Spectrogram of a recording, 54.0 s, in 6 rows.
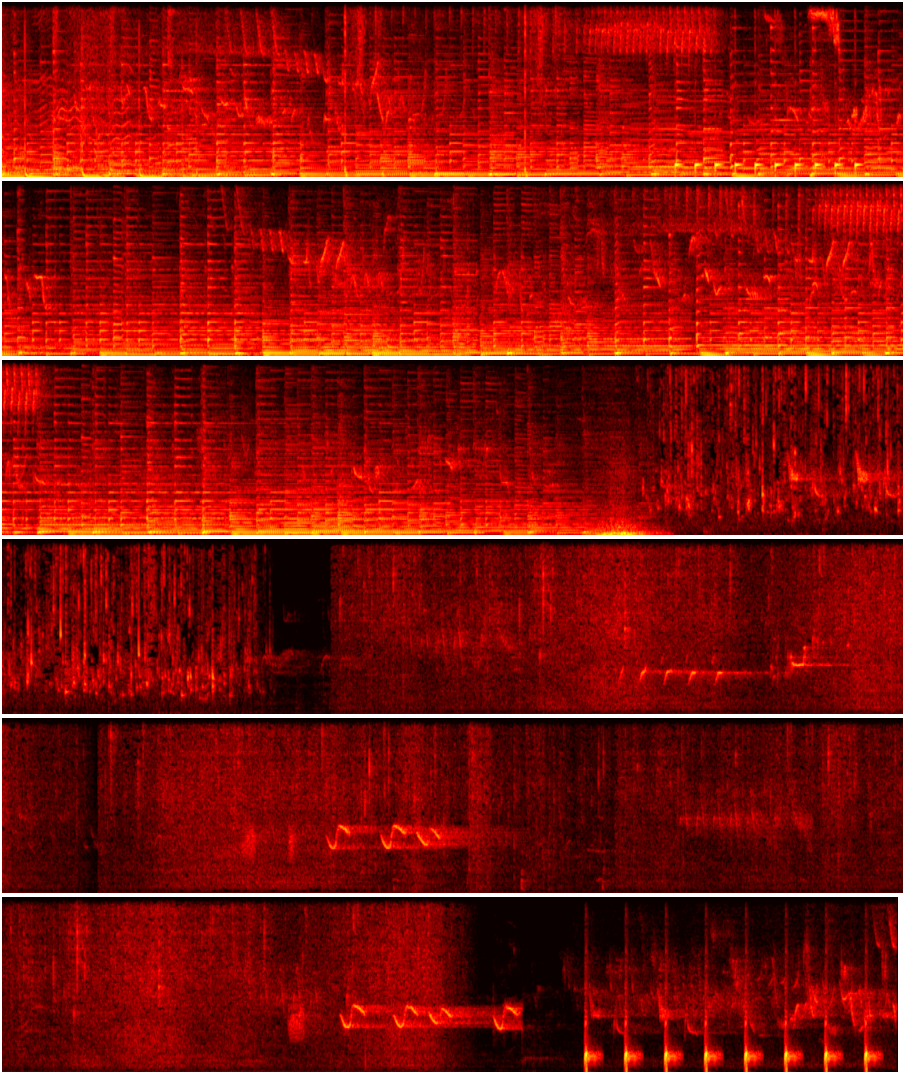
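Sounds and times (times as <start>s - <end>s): bird chirps: 6.5s - 9.0s, 48.0s - 54.0s
water trickling from watering can: 6.7s - 8.8s, 24.4s - 29.8s, 30.4s - 49.6s.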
